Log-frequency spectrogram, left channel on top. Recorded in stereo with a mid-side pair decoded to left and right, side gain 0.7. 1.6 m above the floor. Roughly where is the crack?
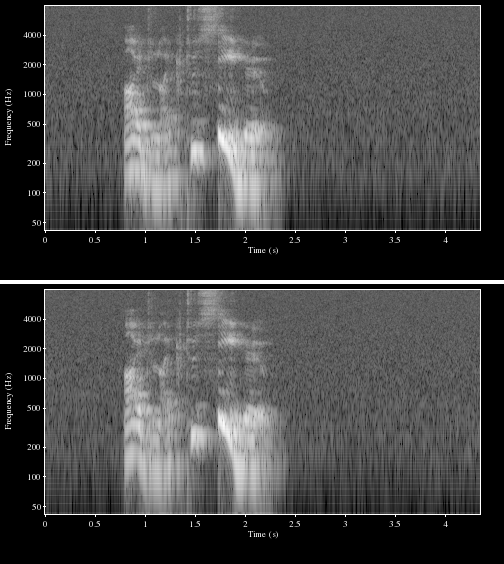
No crack in this recording.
